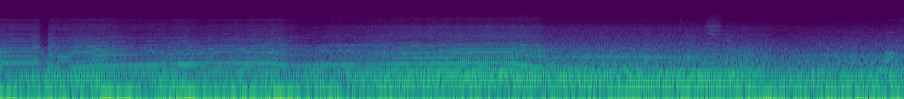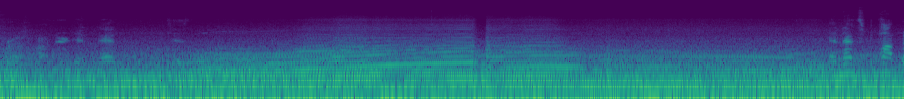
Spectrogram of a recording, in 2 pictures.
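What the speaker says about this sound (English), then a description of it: "That's popping when it's shifting, right?" A car revs hard and accelerates through its gears, its exhaust popping and crackling at each shift. The engine is loud and near, and people talk excitedly over it.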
